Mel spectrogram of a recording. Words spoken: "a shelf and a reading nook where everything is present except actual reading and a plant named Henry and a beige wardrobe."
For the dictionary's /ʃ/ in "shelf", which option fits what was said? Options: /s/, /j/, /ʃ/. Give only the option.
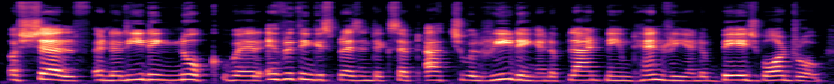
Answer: /ʃ/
